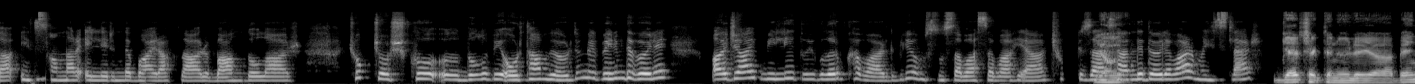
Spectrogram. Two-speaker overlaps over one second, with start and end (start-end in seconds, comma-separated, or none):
none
